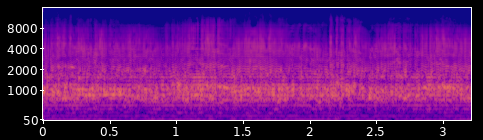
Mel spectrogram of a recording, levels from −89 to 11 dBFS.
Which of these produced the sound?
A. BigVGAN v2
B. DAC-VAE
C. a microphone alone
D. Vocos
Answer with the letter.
A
